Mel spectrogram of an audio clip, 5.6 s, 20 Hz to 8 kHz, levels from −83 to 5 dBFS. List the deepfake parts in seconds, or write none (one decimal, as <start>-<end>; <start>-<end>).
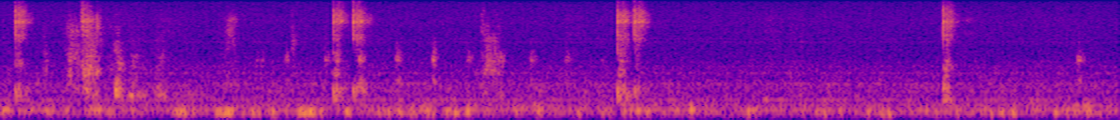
none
